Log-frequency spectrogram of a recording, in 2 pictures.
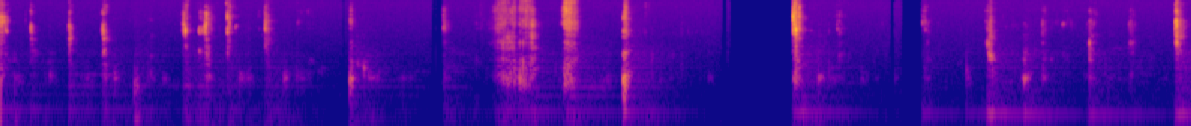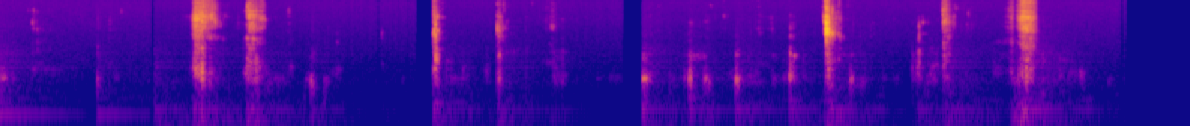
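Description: Close-miked eating sounds: a man chewing pork meatballs and rice eaten by hand, with scattered short wet mouth clicks and lip smacks and a few louder brief noises.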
